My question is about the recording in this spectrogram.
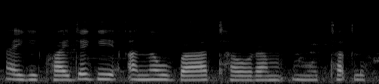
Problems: background sounds at intervals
